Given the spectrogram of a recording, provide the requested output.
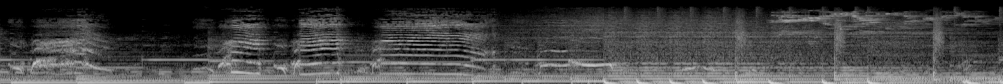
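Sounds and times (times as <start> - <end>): baby crying: 0.0 - 7.6
background music with held chords: 0.0 - 10.0.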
